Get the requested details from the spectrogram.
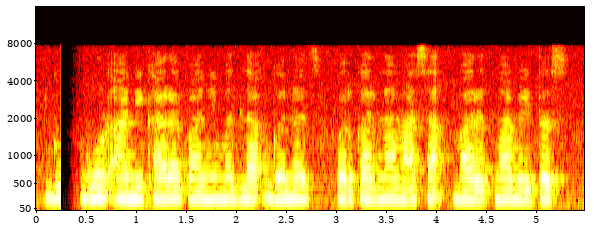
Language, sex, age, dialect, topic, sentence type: Marathi, female, 25-30, Northern Konkan, agriculture, statement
